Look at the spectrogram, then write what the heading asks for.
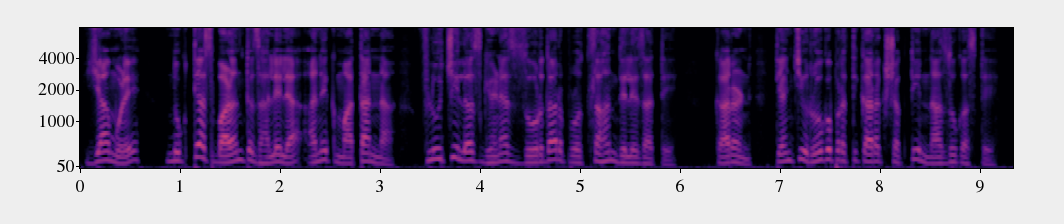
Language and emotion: Marathi, neutral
